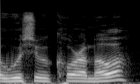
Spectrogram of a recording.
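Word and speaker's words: Owusu-Koramoah: Jeremiah Wu Koramoa. I I think that's somewhere close to how you pronounce his name.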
